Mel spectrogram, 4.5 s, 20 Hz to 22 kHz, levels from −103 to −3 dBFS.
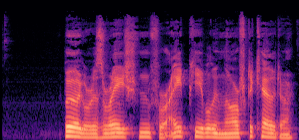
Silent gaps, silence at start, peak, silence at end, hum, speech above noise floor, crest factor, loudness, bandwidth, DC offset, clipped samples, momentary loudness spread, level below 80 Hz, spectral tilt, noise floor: none; 0.95 s; -4 dBFS; 0.1 s; none; 51 dB; 18 dB; -22 LUFS; 14 kHz; under 0.1%; under 0.1%; 9 LU; -58 dBFS; -6.5 dB/octave; -73 dBFS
